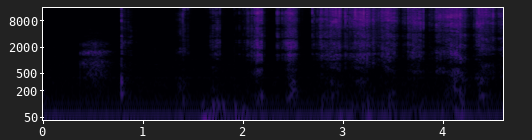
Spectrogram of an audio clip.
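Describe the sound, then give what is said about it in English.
A sticker packet is torn open slowly and tentatively, giving a quiet, crinkly rasping in short uneven strokes that grows denser toward the end. “You're trying to appeal to the sticker gods. I tried to tear it tentatively.”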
